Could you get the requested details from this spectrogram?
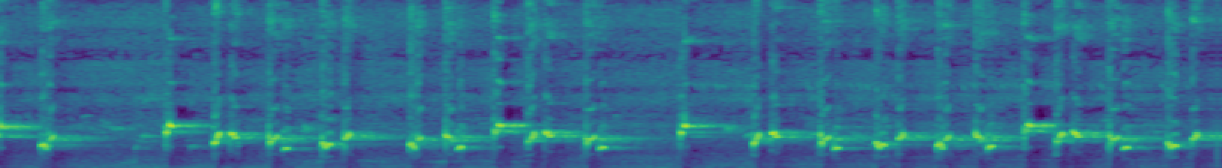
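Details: Continuous rapid song of a sooty-headed bulbul in fighting mode, used to stimulate caged birds to reply: crisp two-tone whistled notes repeated briskly with a slight lull early on.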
